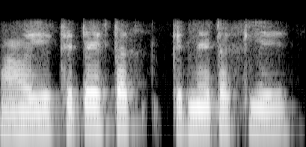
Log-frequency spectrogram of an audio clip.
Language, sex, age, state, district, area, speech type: Hindi, male, 18-30, Madhya Pradesh, Gwalior, rural, conversation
